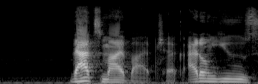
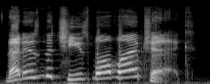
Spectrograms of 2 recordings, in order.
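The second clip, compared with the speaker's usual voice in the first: much higher, sing-song sneer at the phrase; mocking impression; 4 dB louder than usual. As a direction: ham up the cringe line in a high mocking voice. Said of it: "that sentence".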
